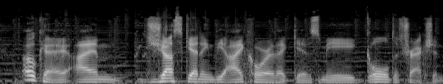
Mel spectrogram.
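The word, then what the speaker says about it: Ichor: But the only issue is those Ecors or Icor, I should say.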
